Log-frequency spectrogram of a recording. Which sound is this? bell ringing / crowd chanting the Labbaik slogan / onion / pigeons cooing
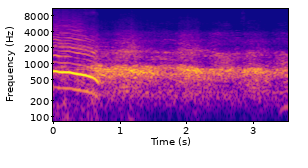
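crowd chanting the Labbaik slogan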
